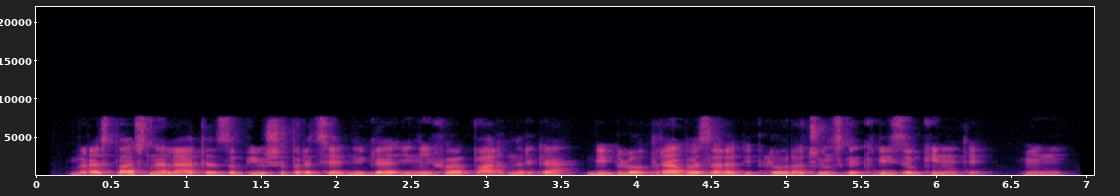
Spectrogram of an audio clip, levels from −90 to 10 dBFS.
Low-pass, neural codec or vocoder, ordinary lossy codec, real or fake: none; codec, 16 kHz, 6 kbps, DAC; none; fake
